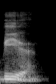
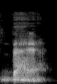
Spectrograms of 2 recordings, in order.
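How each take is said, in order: First: The vowel sounds like the one in 'beer'. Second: The vowel sounds like the one in 'bear'. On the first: The speaker calls it wrong. "It's not beer" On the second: The speaker calls it right. "It's bear"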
